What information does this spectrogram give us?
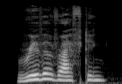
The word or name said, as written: riverrafting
